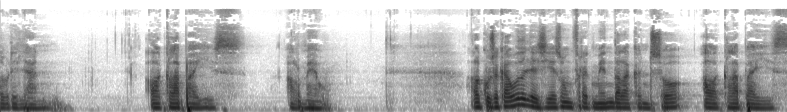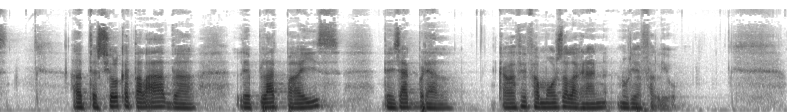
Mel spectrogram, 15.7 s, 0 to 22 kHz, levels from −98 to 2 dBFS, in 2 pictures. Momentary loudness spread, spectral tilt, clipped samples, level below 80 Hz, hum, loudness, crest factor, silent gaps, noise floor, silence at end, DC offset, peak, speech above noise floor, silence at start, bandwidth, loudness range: 18 LU; -5.5 dB/octave; under 0.1%; -36 dBFS; none; -18 LUFS; 18 dB; none; -59 dBFS; 0.15 s; under 0.1%; 0 dBFS; 42 dB; 0 s; 16.5 kHz; 5 LU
